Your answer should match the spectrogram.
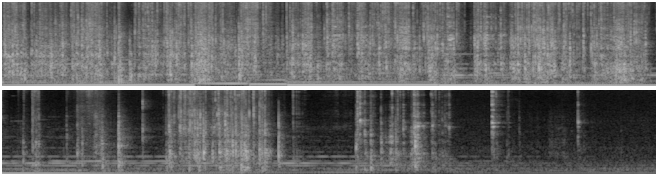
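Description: Plastic packaging rustling and crinkling as a die-cast metal model airliner is unpacked from its box, with sharp clicks and taps of the plastic tray and stand in the second half. Background music with a steady bass line plays under it and fades out about halfway.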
